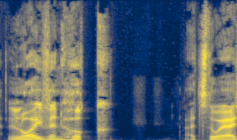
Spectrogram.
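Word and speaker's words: Leeuwenhoek: did a tweevo with she said yeah hookstra is the way you pronounce her name and leuven hook would be the way you say his name so that's what he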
